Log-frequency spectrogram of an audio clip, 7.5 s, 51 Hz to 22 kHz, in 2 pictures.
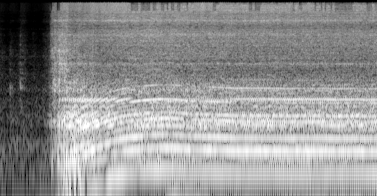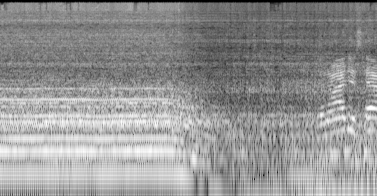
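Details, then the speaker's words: PB-250 two-stroke blower after carburetor, air filter and spark plug replacement, mixture set slightly rich: steady, even idle with the throttle holder off, no hunting or stumbling, settling cleanly after full throttle; normal idle. "it the throttle holder is off and it's idling fine by itself where I can go full throttle and then back on to idle. Seems to be running fine."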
